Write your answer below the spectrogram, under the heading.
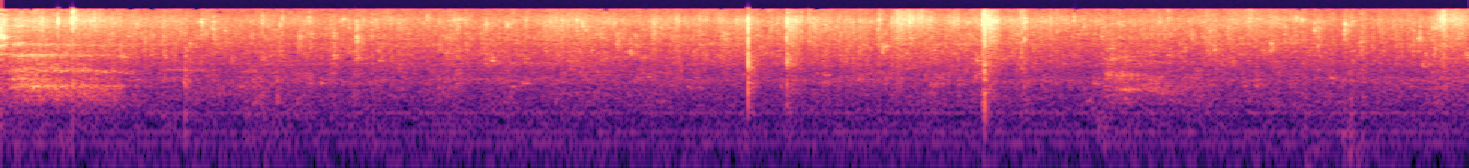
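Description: Steady trickle of running water from an aquarium, with two sharp light clicks about five and six and a half seconds in.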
